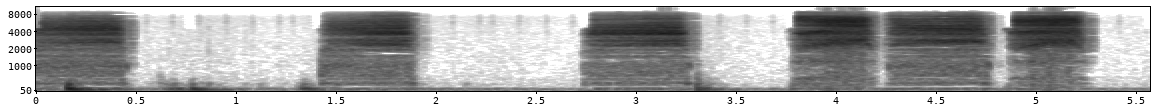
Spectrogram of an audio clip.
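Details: Young barn owls in an owl box begging their parents for food late at night, giving loud wheezing hisses, spaced at first, then three in quick succession near the end.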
